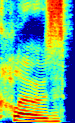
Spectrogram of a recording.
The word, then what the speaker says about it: clothes: If you find it tricky, you can remove the TH and just say clothes, clothes.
